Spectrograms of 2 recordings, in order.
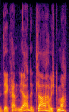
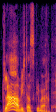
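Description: First: Higher, lightly voiced smug knight; mild mock boasting knight; proud boast. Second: Lightly voiced proud knight, tossing it off; a hint of a smug knight bragging; proud boast. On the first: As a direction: brag it a touch higher. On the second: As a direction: boast a little, pleased with himself. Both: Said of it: "Voll stolz so".

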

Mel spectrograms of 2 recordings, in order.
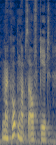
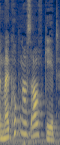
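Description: First: Said in the usual way. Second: "Mal gucken, ob's aufgeht" said higher and with an ironic, knowing lilt; wry repeat. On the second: Shown as a demonstration. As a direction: repeat it teasingly, as a wry warning. ("Mal gucken, ob's aufgeht" höher, ironisch-wissend wiederholt) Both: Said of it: "Das ist ja das Gemeine".

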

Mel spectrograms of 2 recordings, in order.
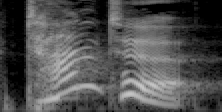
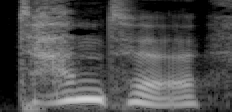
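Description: First: Sharp, higher indignant "Tante"; outraged niece's cry; indignant outcry. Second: Said in the usual way. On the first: Acted. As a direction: call out "Tante" in protest. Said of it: "rief Luise empört". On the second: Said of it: "Luise verdrehte die Augen".

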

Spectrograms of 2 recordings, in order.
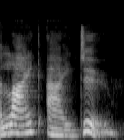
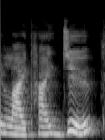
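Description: First: "Like I do" with a short pause after "Like"; small pause. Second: "Like I do" with "like" and "I" run together; linked like I. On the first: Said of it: "Na música, ele dá uma pequena pausa". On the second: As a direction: join "like I" smoothly. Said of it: "você pode juntar like I". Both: Shown as a demonstration.

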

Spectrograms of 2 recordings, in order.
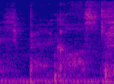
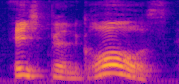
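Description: First: Soft whispered repeat; whispered echo. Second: Said in the usual way. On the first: Shown as a demonstration. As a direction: whisper the line back. Repeat-after-me affirmations.

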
